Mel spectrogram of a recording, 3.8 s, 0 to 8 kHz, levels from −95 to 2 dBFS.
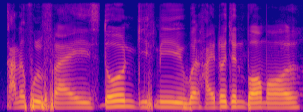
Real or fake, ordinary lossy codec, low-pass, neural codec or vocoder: real; none; 7.2 kHz; none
